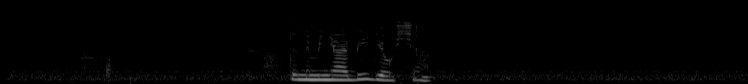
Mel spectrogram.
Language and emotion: Russian, sad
